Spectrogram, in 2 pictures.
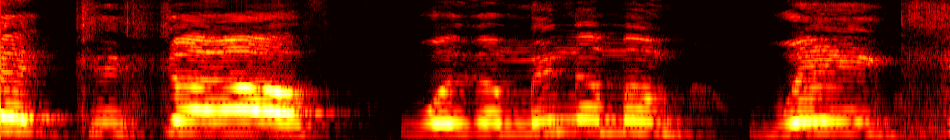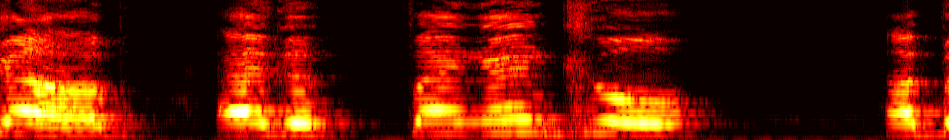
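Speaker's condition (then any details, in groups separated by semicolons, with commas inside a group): Cerebral palsy; affects speech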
